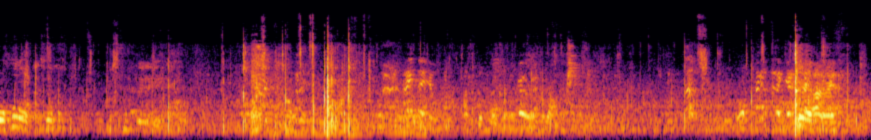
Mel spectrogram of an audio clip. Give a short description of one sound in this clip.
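Tennis shoes squeak and scuff on a hard court.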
